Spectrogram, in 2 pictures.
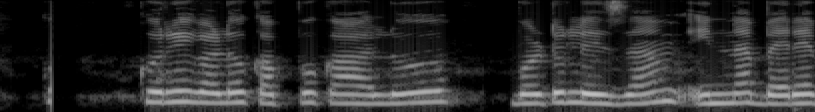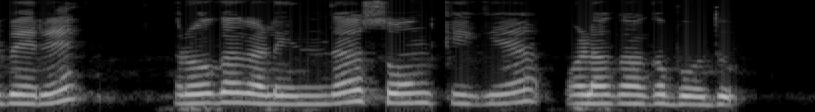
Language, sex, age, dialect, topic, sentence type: Kannada, female, 18-24, Central, agriculture, statement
